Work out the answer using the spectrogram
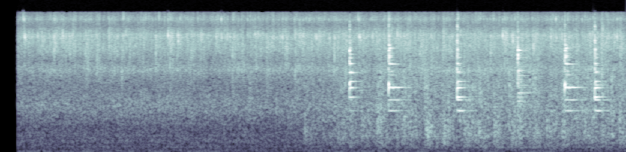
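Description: Steady rain falling, a hiss of rain on hard ground. From about halfway, about six water drops plink with a short, ringing pitch.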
